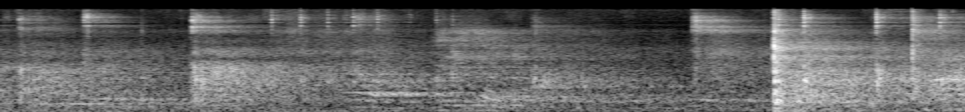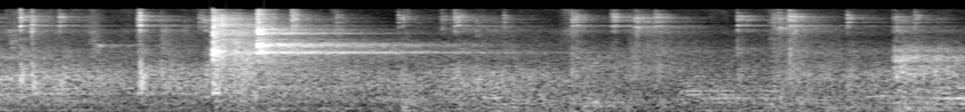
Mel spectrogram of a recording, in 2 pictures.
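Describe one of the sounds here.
A table tennis ball clicks back and forth off paddles and the table in a slightly echoing room.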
